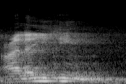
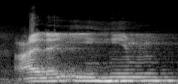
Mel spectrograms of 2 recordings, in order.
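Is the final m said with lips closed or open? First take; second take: open; closed. First: The final m is said without closing the lips. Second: The final m is said with closed lips. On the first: The speaker calls it wrong. "karena kalau tidak rapat nanti bunyinya 'alaihim" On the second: The speaker calls it right. "mim ketika sukun maka bibirnya dirapatkan biar sempurna penyebutannya"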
